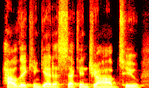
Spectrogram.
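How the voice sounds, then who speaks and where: A man's voice: lowish voice, little pitch movement, normal speed. An older American man, a retired expert, giving unscripted answers in an interview. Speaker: retired air traffic controller, expert interviewee.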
